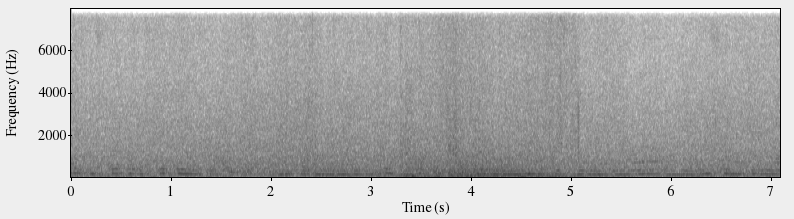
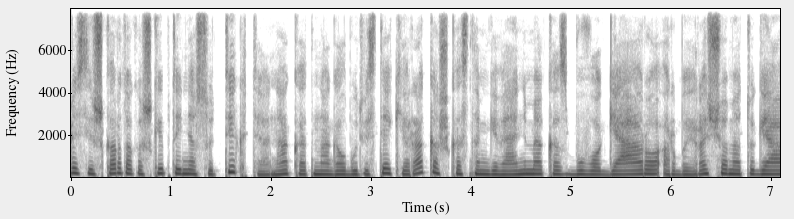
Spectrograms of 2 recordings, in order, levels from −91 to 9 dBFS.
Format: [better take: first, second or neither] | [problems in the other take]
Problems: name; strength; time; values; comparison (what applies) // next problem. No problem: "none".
second | background sound (Waves, surf); 3 dB above the speech // room echo; dies away in 0.6 s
